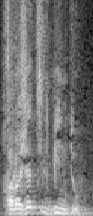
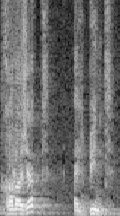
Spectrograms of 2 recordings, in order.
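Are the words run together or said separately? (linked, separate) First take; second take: linked; separate. First: The words are linked with an added vowel. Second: The words are said separately without linking.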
